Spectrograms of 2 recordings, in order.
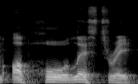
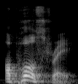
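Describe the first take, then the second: First: Upholstery slowed, with an extra 'e' after the l; wrong pronunciation. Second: Upholstery run together, l straight into -stry; correct quick pronunciation. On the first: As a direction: say upholstery as up-hol-ES-tree, vowel added. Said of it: "به هیچ وجه نمیگیم". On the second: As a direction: say upholstery as up-HOL-stree, no added vowel. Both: Shown as a demonstration.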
